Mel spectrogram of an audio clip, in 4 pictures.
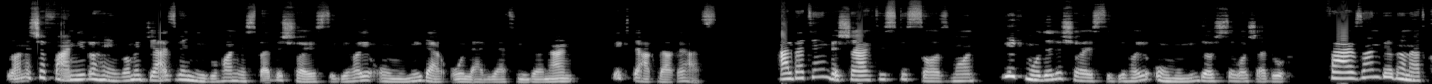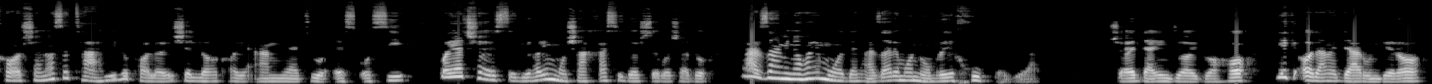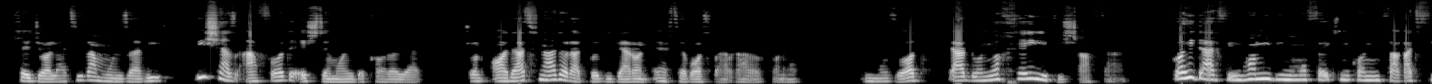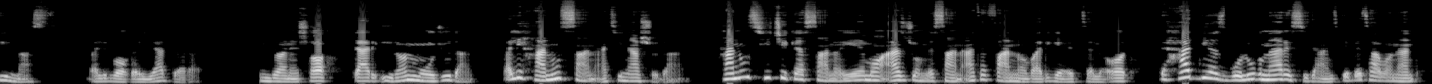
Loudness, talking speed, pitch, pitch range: -16 LUFS, 140 wpm, 160 Hz, 140-215 Hz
